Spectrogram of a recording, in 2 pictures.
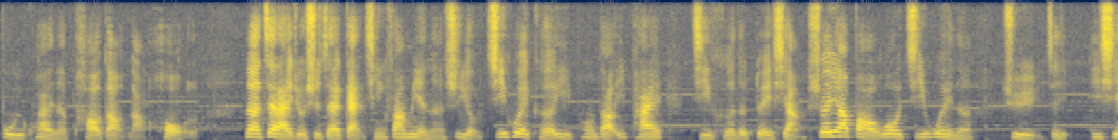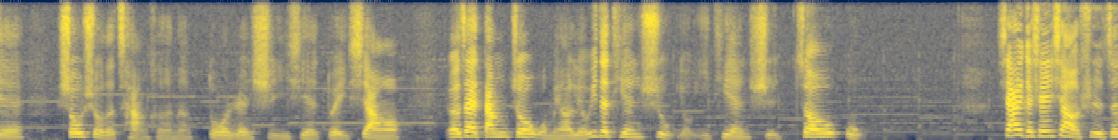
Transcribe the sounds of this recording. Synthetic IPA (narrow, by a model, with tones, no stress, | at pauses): pu˥˩i˧˩kʰwa˥˩ɪnə˩pʰɑ˥ʊt̪ɑ˥˩ʊnɑ̰˨˩ʊxo˥˩ʊlə̰˩ | na˥˧t͡sa˥˩ɪla˧˥ɪt͡ɕjo˥˧ʊʂɻ̩˥˧t͡sa˥˩ɪka˨˩nt͡ɕʰi˧˥ŋfɑ˥ŋmjɛ˥˩nnə̰˩ʂɻ̩˥˩jo˨˩ʊt͡ɕi˥xwe˥˩ɪkʰɤ˧˦i˨˩pʰo˥˧ŋt̪ɑ˥˧ʊʔi˥˩pʰa˥ɪ | t͡ɕi˧˥xɤ˧˥d̪ə˧t̪we˥˧ɪɕjɑ̰˥˩ŋswɔ˧˥i˨˩jɑ˥˩ʊpɑ˨˩ʊwɔ˥˩t͡ɕi˥xwe˥˩ɪnə˩ | t͡ɕʰy˥˧ʈ͡ʂə˥˧ | i˥˩ɕjɛ˥ | ʂo˥ʊʂo˥˩ʊd̪ə˩ʈ͡ʂʰɑ˨˩ŋxɤ˧˥nə˧t̪wɔ˥ɻə˥˧nʂɻ̩˥˧i˥˩ɕjɛ˥t̪we˥˧ɪɕjɑ˥˩ŋɔ˩ | ə˧˥t͡sa˥˩ɪt̪ɑ˥ŋʈ͡ʂo˥ʊwɔ˨˩mə˦njɑ˥˩ʊljo˧˥ʊi˥˩d̪ə˩t̪ʰjɛ˥nʂu˥˩jo̰˨˩ʊi˥˩t̪ʰjɛ˥nʂɻ̩˥˩t͡so˥ʊu˨˩ | ɕja˥˩i˧˥ɡə˨ʂə˥nɕjɑ˥˧ʊʂɻ̩˥˩ʈ͡ʂə˥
